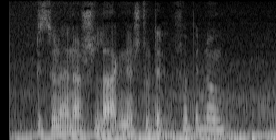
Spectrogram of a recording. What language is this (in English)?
German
